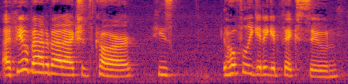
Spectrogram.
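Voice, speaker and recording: A woman of thirty-two telling stories casually to viewers, animated and wry, with self-deprecating asides and free swearing. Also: on the high side, moderate pace. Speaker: vlogger. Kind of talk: casual storytelling chat to viewers.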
